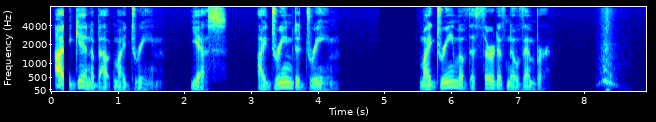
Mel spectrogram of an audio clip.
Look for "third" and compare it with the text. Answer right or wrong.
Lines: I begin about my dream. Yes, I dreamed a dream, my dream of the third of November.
right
